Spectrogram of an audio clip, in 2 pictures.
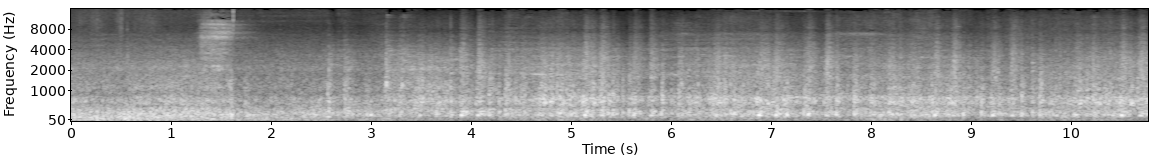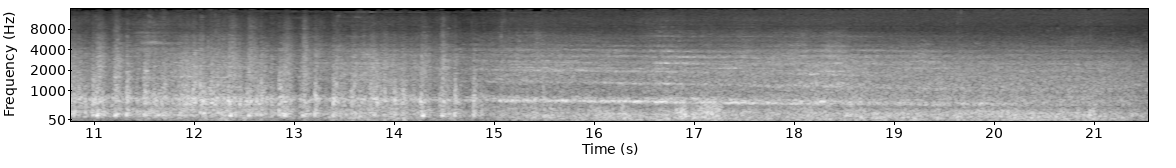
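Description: Dutch NS ICM 'Koploper' intercity electric multiple unit running past on the adjacent track, its wheels clattering over rail joints and points, with a steady whine that drops slightly in pitch near the end.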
